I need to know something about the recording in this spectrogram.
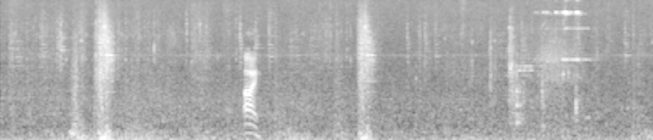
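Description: Fantasy game spell effects whoosh and clash.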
